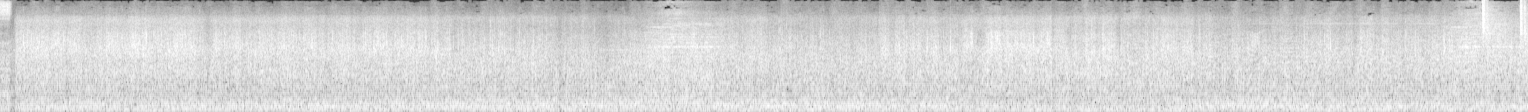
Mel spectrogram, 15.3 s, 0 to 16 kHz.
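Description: Steady rush of wind on the microphone of a camera on a Honda CBR125R ridden at highway speed, with the bike's engine and road noise mixed in underneath.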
